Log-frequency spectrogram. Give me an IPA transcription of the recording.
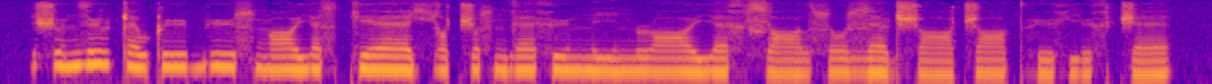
ʃ ʉ n z y l ʈ ɛ w ʈ yː b yː ɬ ŋ ɒː j ɛ ɬ kʲ ɛː ç ɔ t͡ʃ o ɬ ŋ ɡ ɛː x y n̪ i ŋ ɹ ɒː j ɛ x ɕ ɒː l ɬ o ɮ ɛ ɖ ʃ ɒː t͡ʃ ɒː t̪ʰ y x j y x t͡ʃ ɛ

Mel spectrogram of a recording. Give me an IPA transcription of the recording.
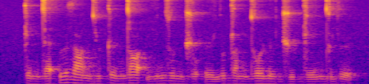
ʈ e n d æ ʔ ɯ ð ɑ n d y ʈ ø n d ɑ ʔ i n z u n d͡ʒ o ʔ ø j u ɖ ɑ n d o ɳ ɯ d͡ʒ y ɖ e n d ɯ j ø

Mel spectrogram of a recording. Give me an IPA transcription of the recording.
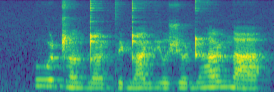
β ʊ˥ ɖ͡ʐ ã˩ ɭ ɖ ã˩ ɭ t ɪ˩ ɖ ã˩ vʲ o˩ ʒ ʊ˩ ɖʱ a˥ ɭ n a˩

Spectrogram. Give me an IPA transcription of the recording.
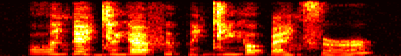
ɦ ʌ˦˥ ʎ ɾ æ˥˩ ɟ ə˥˧ j æ˥˧ f ɪ˥˩ p ɪ˨˥ ɟ i˦˥ j ʌ˦˥ ɓ æ˨˥ ʎ s ə˞˨˥

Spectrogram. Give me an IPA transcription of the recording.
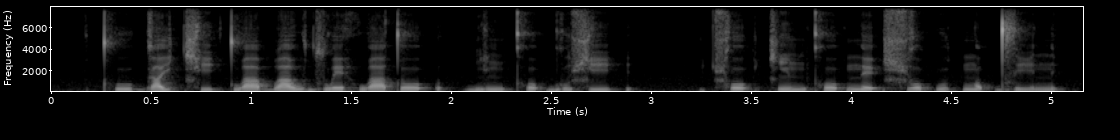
t̪ʰ u˧ ɡ a˥˧ j t͡ɕʰ i˨ ʔ t̪ w a˧ b a˥˧ w d͡z w e˥˧ h w a˧ t̪ o˦ ʔ | ɡ ĩ˨˩ ŋ kʰ o˨ ʔ ɡ u˦ ɕ i˦ ʔ | t͡ɕʰ o˨ ʔ t͡ɕ ĩ˧ m kʰ o˦ ʔ n̪ e˦ ʔ ɕ o˧ p u˦ t̚ n̪ ɔ˦ p̚ d͡z i˨˦ n

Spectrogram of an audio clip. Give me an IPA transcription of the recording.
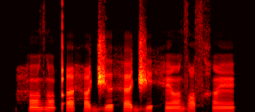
h ɑ̃ zˤ ɑ̃ qʼ æ h ɑ d͡ʒ ə h a d͡ʒ e h æ̃ zˤ a sˤ χ æ̃

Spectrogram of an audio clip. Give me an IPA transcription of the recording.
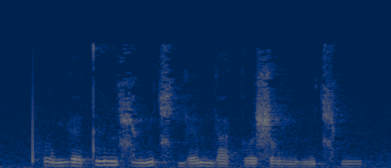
pʰ ɤ˥˧ m ɥ ɛ˥˩ t̪ y˥ n ɕ y˧˥ n t͡ɕʰ j ɛ˧˥ m j ä˥˩ k ɤ˥ ʂ ɤ˥ m i˧˥ ŋ t͡ɕʰ y˥

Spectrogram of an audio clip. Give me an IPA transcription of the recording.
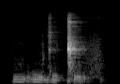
ʎ ṵ m ɡ ɪ ǁ ṵ f

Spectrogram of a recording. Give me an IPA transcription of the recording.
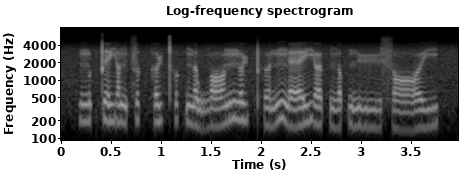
n̪ ʊ˨ k̚ t̪ e˨ j ɐ˨ ŋ t͡s ʊ˧ k̚ h ɵ˧ ɥ t̪ʰ ʊ˧ k̚ n̪ ɐ˨˩ w ŋ ɔː˨˥ n n̪ ɵ˥ ɥ pʰ ɵ˨˥ n ŋ ɛː˨˥ j œː˧ k̚ ŋ ɐ˨˥ p̚ n̪ yː˨ s ɔː˨˥ j

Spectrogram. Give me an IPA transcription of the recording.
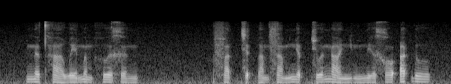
n əː˧˥ t̪ʰ aː˨˩˨ w e˨˩˦ m ə˨˩˦ m h u˧ ə̯ x ə˨˩ ŋ | f a˨˩ t̚ c ɛ˨˩ t̚ w a˧ m s a˨˩˦ m ɲ a˨˩ t̚ c u˧˥ ə̯ ŋ aː˨˩ ɲ ə˨˩˨ ŋ n i˨˩ ə̯ x ɔ˧˥ ʔ a˦˥ k̚ l u˧

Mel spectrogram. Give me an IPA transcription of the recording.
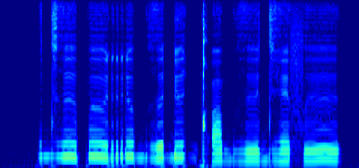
dʱ ɘː˥˧ p ɵː˥˧ r ɵ˥˧ bʱ ə˧˥˧ ɗ ɘ˧˥˧ ǃʼ ɒ˩ bʱ ɘː˩ dʱ ɛ˩ f ɘː˩˧˩

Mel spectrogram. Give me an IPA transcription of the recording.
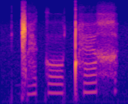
ɡ͡ǁ æ k ɔ ǃʰ æ χ

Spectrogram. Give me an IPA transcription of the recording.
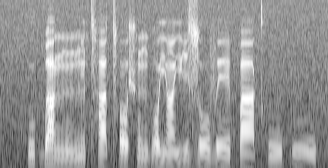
u˦ ɡ͡b a˦˨ ŋ ũ˨ ŋ ĩ˦ tʰ a˨ tʰ ɔ˦ ʃ ũ˦ ɡ͡b ɔ˦˨ j ã˨ j i˦˨ z o˨ v eː˨ p aː˨ kʰ uː˨ p uː˨

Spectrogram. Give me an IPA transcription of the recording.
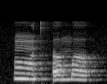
õ t͡sʼ ɤ m ɤ

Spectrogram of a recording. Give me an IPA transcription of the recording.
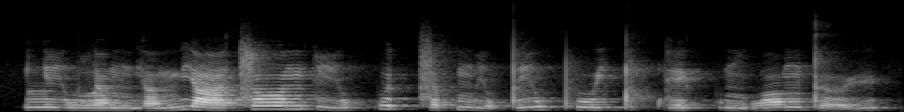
l iː˨ w l ɐ˨ ŋ j ɐ˨˥ m j aː˨˧ t͡s ɔː˥ n k iː˨˥ w kʷ ɐ˥ t̚ t͡s ɐ˨˥ p̚ m iː˨˩ w t̪ iː˥ w pʰ uː˨˧ j t̪ ɐ˨ t̚ k e˨˧ j kʷ ɪ˨ ŋ w ɔː˥ ŋ t̪ ɵ˨˥ ɥ

